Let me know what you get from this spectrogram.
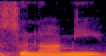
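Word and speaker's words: tsunami: हैं financial help to सुनामी victims ठीक है यह सुनामी है टी साइलेंट होता है याद है ना सो फाइनेंशियल हेल्प टू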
